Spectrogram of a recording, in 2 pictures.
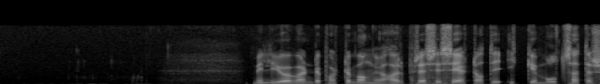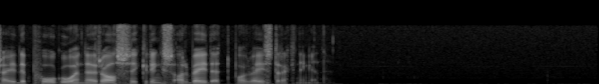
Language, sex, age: Norwegian, male, 31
